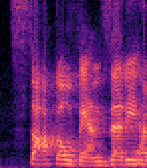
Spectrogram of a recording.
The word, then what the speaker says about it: Sacco Vanzetti: There was a case in the 1920s, Sacco Vanzetti. Am I pronouncing that right?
